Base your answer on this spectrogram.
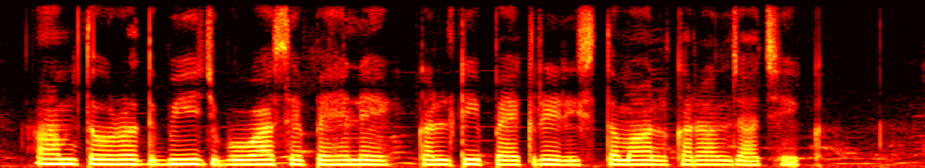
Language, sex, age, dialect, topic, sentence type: Magahi, female, 31-35, Northeastern/Surjapuri, agriculture, statement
